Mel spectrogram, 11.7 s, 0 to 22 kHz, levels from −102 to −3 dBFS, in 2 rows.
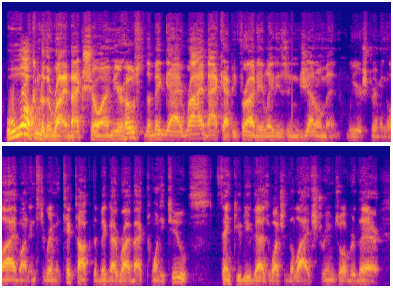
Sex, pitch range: male, 95-120 Hz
